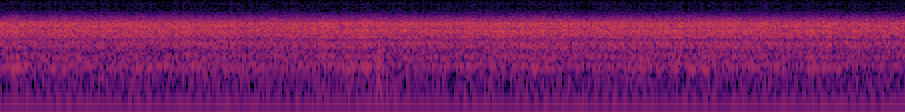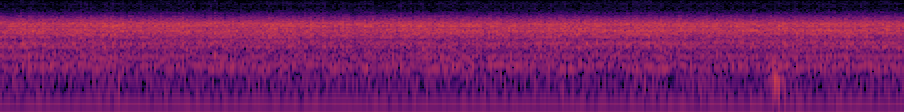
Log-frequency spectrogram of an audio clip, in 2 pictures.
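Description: Steady electrical hiss and buzz from a running Lakhovsky multiple wave oscillator, with a faint click about two seconds in and a short low knock near the end.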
